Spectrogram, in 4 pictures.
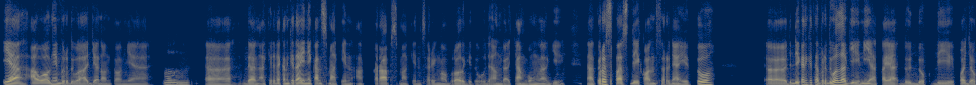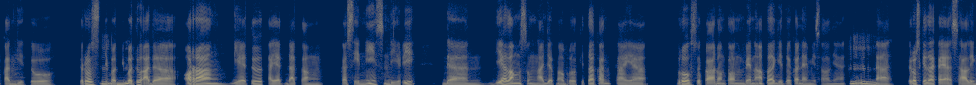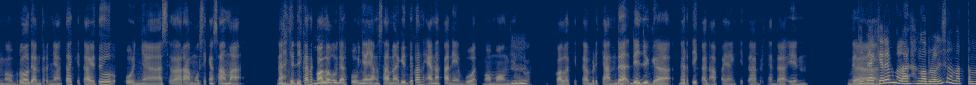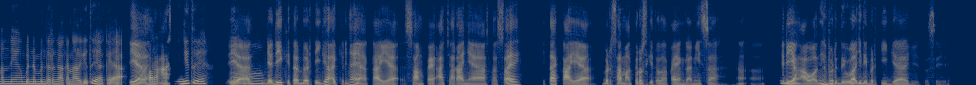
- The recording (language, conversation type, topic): Indonesian, podcast, Apa pengalaman konser paling berkesan yang pernah kamu datangi?
- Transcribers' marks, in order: other background noise; laughing while speaking: "berdua"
